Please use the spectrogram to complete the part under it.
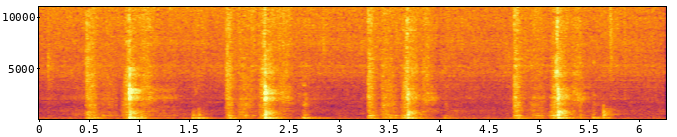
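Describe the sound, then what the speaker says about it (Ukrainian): A knife cuts a large eggplant into big chunks, giving a series of sharp, evenly spaced chops against a board, about eight distinct strikes at close range with no voices. "Такими крупненькими шматочками нарізаю."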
